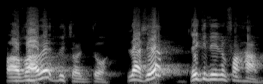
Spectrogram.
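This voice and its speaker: A man's voice: high-pitched, racing, vocal fry, husky. A man with a Malaysian Malay accent giving a customer service training class. He jokes a lot and acts out short scenes in other voices. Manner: animated, joking, switches into acted customer voices. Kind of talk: classroom lecture with acted examples.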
